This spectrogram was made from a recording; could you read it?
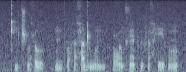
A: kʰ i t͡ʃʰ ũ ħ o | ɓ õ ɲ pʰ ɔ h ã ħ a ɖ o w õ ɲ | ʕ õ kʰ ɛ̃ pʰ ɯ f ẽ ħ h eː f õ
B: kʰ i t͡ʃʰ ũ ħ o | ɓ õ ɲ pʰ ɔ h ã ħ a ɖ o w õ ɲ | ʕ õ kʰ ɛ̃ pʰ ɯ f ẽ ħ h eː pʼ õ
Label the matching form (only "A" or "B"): A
